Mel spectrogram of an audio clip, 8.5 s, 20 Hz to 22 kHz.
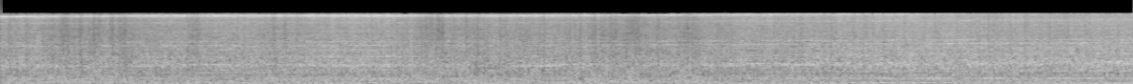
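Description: Diesel engine of a V/Line N class locomotive (an EMD 12-cylinder two-stroke) running as it hauls a passenger train slowly along the platform. It makes a steady low drone that grows a little louder near the end as the locomotive draws close.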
